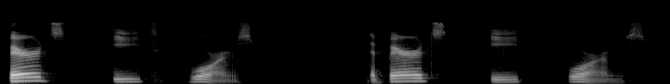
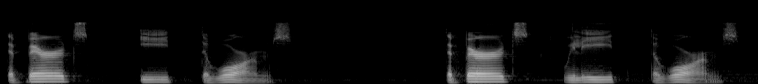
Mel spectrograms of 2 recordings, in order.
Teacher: that receive stress in the following examples you see that uh three monosyllabic words birds eat worms are stressed even if we add other words like the Articles or auxiliary verbs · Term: stress time rhythm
